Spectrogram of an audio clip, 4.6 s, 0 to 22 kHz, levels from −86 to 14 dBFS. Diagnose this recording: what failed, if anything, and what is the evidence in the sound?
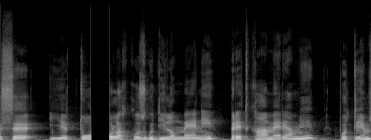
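A playback stall at 1.13 s cuts the speech off mid-flow, leaving about 0.24 s of silence until 1.36 s. This points to the playback stage, most likely the player's buffer running dry or its output thread being blocked, so nothing reached the output until it recovered.

Catch-up at higher speed follows from 1.36 s to 3.72 s. The speech runs at 1.1 times normal speed, with pitch raised by roughly a semitone and a half, then settles back. The player is resampling its backlog faster to recover the time lost in the stall.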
